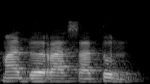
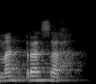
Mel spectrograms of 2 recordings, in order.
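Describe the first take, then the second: First: The word ends with a full -tun ending. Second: The word ends with a stopped H sound. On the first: "Tulisannya madrasatun" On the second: "Kalau ini mau dibaca mati"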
